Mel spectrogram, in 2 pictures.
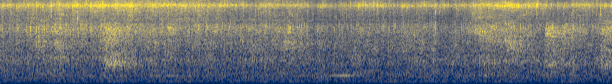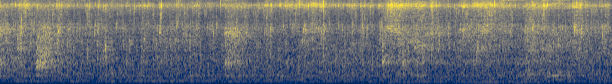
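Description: Thick onion-tomato masala frying in oil in a pan, a faint steady sizzle and bubbling, with a wooden spatula stirring through it a few times. The oil has separated from the masala, the sign that it is well sautéed.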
